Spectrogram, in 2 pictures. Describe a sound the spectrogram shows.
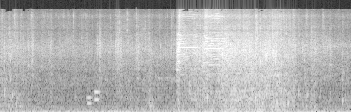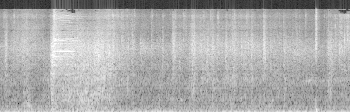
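Water rumbles low and steadily all around.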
